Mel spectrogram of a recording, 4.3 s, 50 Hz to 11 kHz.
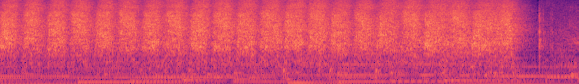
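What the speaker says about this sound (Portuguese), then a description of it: "No caso aqui eu tenho uma lixa 220 para massa de parede, pode ser para madeira também" A wooden piece being hand-sanded with 220-grit sandpaper: steady, rhythmic back-and-forth scratching strokes, close and fairly loud, about two strokes per second, stopping abruptly near the end.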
